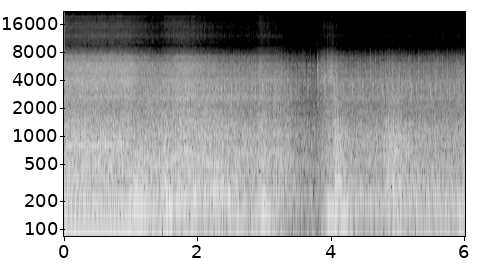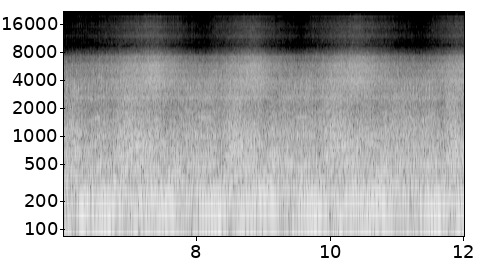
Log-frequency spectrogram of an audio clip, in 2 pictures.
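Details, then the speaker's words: Morris Minor engine, off choke, bedding in new rubber engine mounts with the mounts loosened; revved up and down repeatedly in swells to shake the engine, settling to an uneven, lumpy beat between blips; rough running. "It's still running a bit lumpy. I revved it and popped it a couple of times, so it shook the engine about."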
